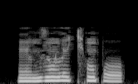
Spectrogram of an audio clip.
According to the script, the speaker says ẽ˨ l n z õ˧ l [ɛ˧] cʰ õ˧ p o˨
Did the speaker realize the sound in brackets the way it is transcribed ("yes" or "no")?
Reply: no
